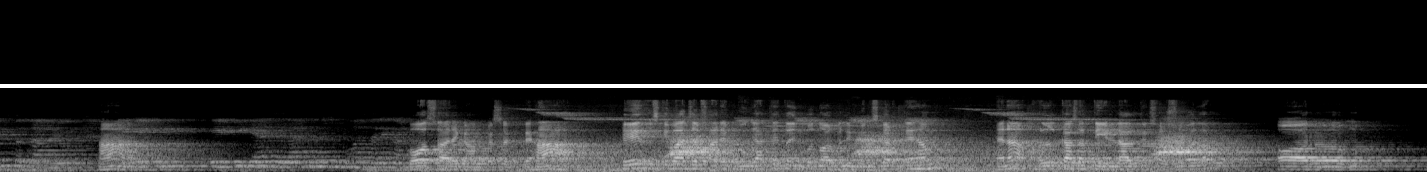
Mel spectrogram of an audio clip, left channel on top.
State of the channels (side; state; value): left; silent; 63 dB below the other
